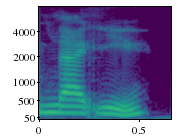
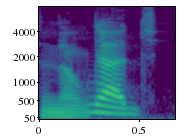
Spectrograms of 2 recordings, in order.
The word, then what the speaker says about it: Nagy: It's not Nagy. It's pronounced Nudge.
